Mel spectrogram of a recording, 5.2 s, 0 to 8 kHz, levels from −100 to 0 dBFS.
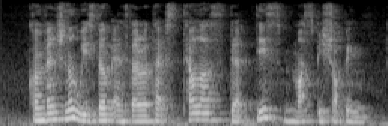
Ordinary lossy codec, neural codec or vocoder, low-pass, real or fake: none; codec, 16 kHz, 8 kbps, FreqCodec, larger model; 7.2 kHz; fake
